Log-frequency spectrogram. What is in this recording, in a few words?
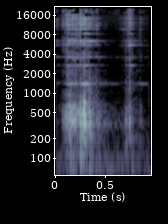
METAL ON STONE SCRAPE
